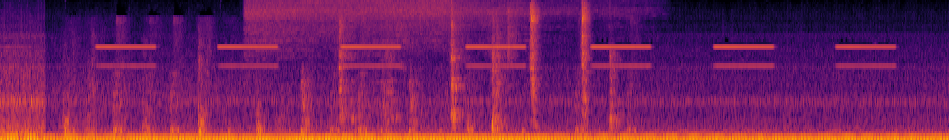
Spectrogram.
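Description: A door warning beeps in a steady, repeating pattern.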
